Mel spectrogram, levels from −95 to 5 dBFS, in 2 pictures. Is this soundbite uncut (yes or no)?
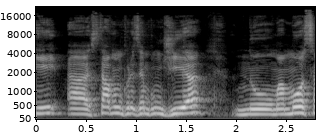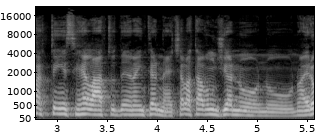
yes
